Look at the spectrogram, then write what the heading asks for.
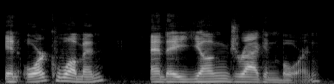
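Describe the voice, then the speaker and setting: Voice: medium pitch, slow, a bit bright, no room sound, studio quality. A game master narrating a tabletop adventure in an informal, improvised way, swearing casually. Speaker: game master and podcast host.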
